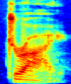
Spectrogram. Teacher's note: Dr together makes a j sound like juice and jump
